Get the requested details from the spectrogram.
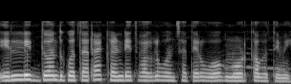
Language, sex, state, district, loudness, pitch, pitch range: Kannada, female, Karnataka, Chamarajanagar, -19 LUFS, 185 Hz, 175-200 Hz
